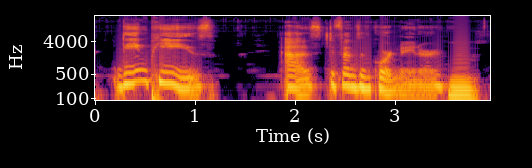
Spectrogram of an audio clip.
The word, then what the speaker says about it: Pease: Dean Pease as defensive coordinator. Like, he pees. He urinates, yes.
